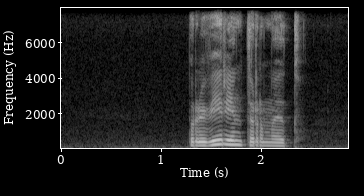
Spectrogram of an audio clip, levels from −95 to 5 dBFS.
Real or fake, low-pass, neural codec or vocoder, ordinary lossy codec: real; none; none; none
